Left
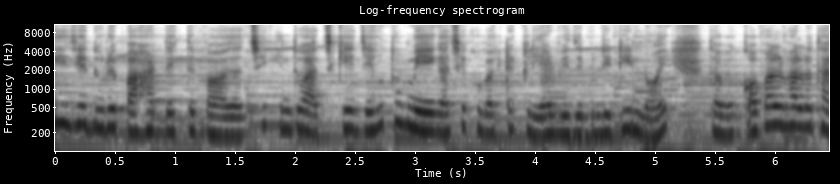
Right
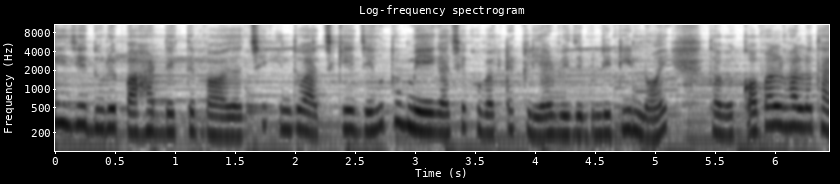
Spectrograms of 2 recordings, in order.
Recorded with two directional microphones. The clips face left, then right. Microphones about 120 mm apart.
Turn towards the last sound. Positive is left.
turn(degrees=-45)  # may be behind; listen again after turning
